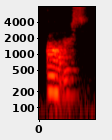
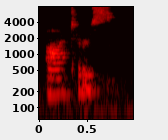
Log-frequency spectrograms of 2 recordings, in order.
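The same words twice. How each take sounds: First: The middle consonant sounds like a D. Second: The middle consonant is a clear T. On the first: The speaker calls it wrong. "we don't want to pronounce it otters, like odd, like O D D" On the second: The speaker calls it right. "Make sure you're pronouncing um, those T's"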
